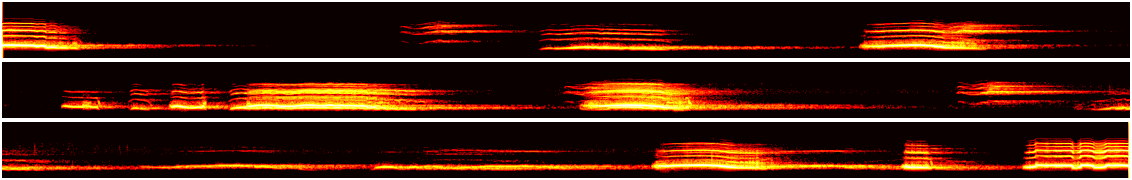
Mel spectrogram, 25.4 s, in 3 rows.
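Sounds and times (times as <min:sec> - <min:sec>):
tawny owl hooting in Luxembourg: 0:00.0 - 0:00.8, 0:03.0 - 0:05.7, 0:06.4 - 0:07.8, 0:08.9 - 0:14.4, 0:15.6 - 0:25.3.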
